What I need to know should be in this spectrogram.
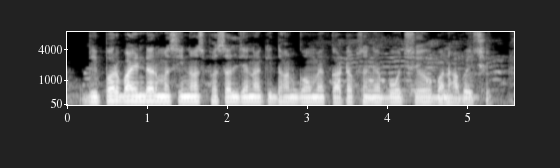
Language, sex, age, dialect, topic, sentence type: Maithili, male, 31-35, Bajjika, agriculture, statement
